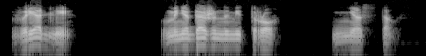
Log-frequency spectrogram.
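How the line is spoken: Calm blissful reply. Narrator (Russian): И Люсьен, полный неги, спокойно ответил

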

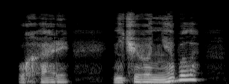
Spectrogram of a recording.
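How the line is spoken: Whispered. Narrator (Russian): прошептала Катрина

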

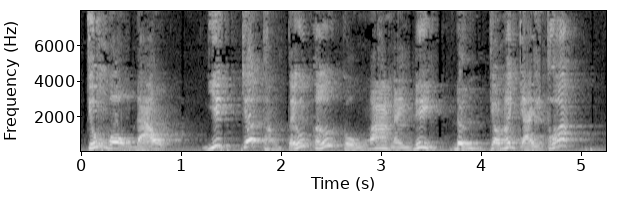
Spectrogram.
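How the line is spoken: Loud shout. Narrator (Vietnamese): lão nhân gầy ốm quát to

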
